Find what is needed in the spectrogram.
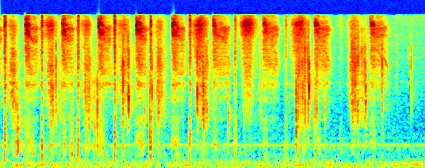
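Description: Rubber inflation bulb of a manual sphygmomanometer squeezed over and over, a quick irregular run of short air and rubber sounds as the blood pressure cuff is pumped up. The cuff is being inflated while the radial pulse is felt, to find the pressure at which the pulse disappears.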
